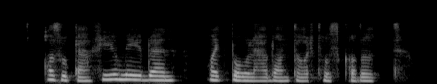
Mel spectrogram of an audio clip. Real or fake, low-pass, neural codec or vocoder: fake; 7.2 kHz; codec, 24 kHz, 1 kbps, SNAC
